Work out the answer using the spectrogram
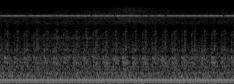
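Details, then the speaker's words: Stratos FU-230 woodturning lathe turning a large platter outboard: a steady motor hum with a faint, regular light clicking that comes from the chuck. "I've just noticed the clicking, it's coming off my chuck."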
